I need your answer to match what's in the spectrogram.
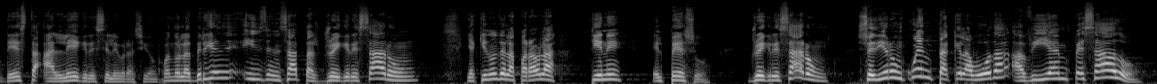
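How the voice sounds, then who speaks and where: High voiced preacher, dramatic, goes quiet then loud, echoey church. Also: male voice, lively intonation, normal speed, clean tone. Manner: dramatic, swings from hushed to loud. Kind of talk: sermon.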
